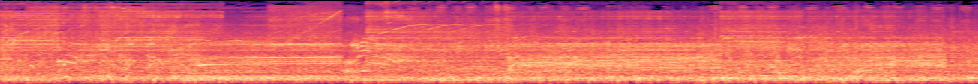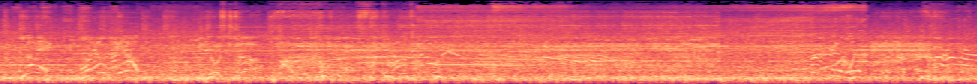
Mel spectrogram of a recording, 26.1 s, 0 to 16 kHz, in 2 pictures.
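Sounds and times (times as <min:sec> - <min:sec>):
massed shouting: 0:00.0 - 0:13.7, 0:16.1 - 0:26.0
electronic effect sounds: 0:00.0 - 0:25.9.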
